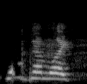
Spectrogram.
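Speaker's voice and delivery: high voice, laughing through it. Acted. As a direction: squeak it out while laughing. NPC receptionist voiced, laughing.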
